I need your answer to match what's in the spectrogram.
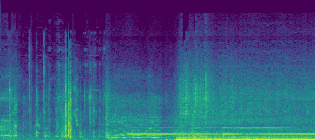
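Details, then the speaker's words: Older Dodge Ram catches after clicks and settles into a steady run; original fault blamed on bad cap and rotor. "It runs. Definitely don't need a damn computer, I'll tell you that."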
